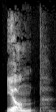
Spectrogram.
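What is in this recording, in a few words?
"yomp", British English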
